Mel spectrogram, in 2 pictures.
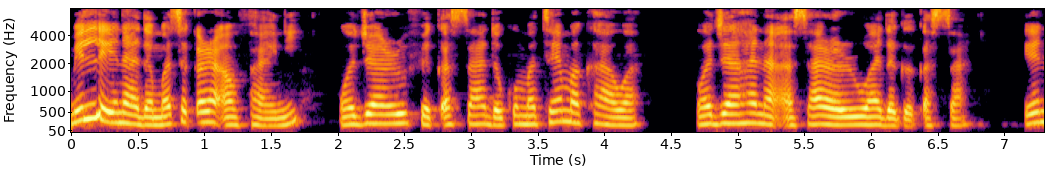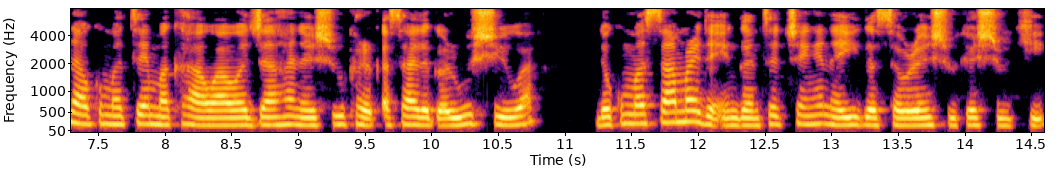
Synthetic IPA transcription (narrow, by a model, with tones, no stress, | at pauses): mɪ˦lːe˨jɐ˦naː˨da˨mɐ˦tɐ˦kʼɐ˦rʔa˨mɸaː˨niː˦ | wɐ˦d͡ʒɛ˦nɽʊ˦ɸe˨kʼɐ˦saː˦da˨kʷʊ˦ma˦ta˦jmɐ˨kaː˦waː˦ | wɐ˦d͡ʒɛ˦ŋɦa˦na˨ʔa̰˨saː˦ɽɐ˨rɽʊ˦waː˦dɐ˨ɡa˨kʼɐ˦saː˦ | jɐ˦naː˨kʷʊ˦ma˦ta˦jmɐ˨kʰaː˦waː˦wɐ˦d͡ʒɛ˦ŋɦa˦nɐ˨rʃuː˦kɐ˨rkʼɐ˦saː˦dɐ˨ɡa˨ɽuː˦ʃeː˨waː˦ | da˨kʷʊ˦ma˦saː˦mɐ˦rda˨ʔɪ˨ŋɡɐ˨ntɐ˦t͡ʃːɛ˦ɲjɐ˦naː˨ji˦ɡa˨sɐ˦wɽɐ˦nʃuː˦kʲɛ˦ʃuː˦kʲʰeː˦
